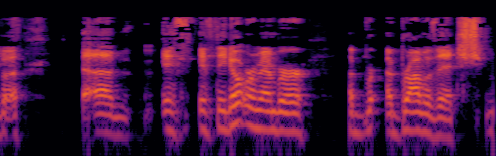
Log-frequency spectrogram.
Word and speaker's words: Abramović: forgive me if I'm saying that wrong, you can pronounce it correctly. – Abramović, and Donald Trump.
